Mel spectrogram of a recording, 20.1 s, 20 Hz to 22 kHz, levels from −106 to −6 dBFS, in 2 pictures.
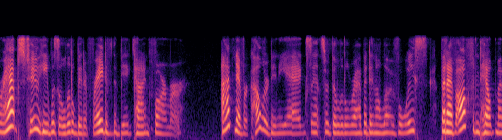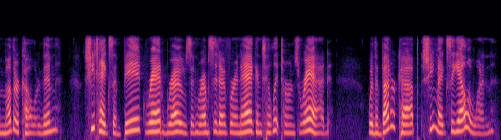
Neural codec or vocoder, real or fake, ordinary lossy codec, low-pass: none; real; Opus, 32 kbps; 7.2 kHz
